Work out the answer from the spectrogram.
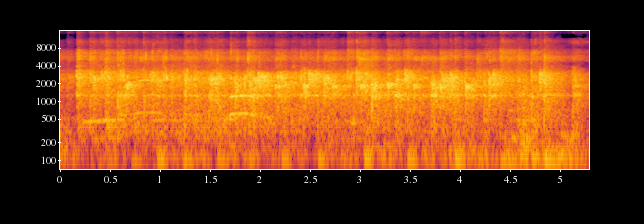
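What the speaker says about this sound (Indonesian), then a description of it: "Oke, tepuk tangan." A classroom full of students breaks into a burst of hand clapping, a dense, steady patter of many claps lasting several seconds at close range with no talking over it.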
